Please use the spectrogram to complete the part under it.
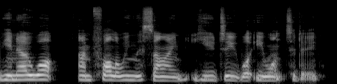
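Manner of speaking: normal talking voice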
